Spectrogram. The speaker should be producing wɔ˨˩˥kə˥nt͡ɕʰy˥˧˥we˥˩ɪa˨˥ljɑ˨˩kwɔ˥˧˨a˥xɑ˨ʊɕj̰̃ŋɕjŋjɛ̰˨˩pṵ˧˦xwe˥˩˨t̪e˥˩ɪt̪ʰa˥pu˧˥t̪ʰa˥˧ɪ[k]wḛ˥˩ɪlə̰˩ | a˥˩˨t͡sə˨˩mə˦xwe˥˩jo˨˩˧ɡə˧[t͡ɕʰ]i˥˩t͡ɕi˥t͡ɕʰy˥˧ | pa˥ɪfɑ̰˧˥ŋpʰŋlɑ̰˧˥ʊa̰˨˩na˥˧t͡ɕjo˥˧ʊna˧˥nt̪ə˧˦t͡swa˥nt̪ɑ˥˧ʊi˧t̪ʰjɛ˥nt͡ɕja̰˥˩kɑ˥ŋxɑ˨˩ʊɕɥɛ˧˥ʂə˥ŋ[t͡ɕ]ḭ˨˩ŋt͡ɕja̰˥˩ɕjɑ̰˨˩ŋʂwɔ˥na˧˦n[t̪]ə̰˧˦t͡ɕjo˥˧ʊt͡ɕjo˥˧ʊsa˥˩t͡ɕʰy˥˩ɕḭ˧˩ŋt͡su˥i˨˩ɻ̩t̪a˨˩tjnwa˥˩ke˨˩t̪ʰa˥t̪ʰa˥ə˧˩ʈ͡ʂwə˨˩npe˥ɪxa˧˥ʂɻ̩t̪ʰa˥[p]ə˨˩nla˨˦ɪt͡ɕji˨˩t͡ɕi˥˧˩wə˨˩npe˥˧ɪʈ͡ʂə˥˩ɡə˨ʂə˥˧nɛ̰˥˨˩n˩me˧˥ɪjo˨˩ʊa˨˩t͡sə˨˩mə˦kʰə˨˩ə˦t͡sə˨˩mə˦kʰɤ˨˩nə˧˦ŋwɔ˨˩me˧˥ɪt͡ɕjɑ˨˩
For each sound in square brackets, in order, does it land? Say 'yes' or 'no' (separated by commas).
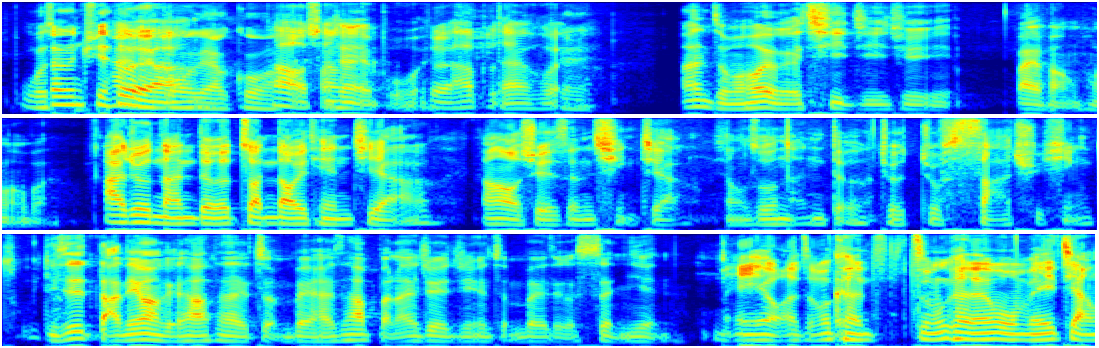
no, yes, no, yes, yes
